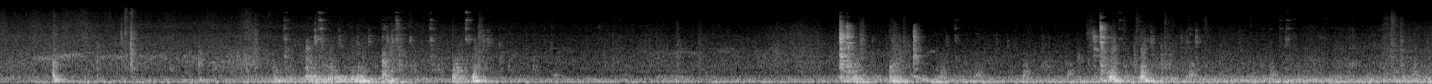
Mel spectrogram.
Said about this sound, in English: The cable car rocks back and forth, swaying 50 meters over the ocean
